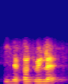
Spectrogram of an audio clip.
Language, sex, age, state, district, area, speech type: Odia, male, 18-30, Odisha, Sambalpur, rural, conversation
